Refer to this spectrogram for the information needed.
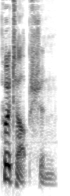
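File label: "put option", British English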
